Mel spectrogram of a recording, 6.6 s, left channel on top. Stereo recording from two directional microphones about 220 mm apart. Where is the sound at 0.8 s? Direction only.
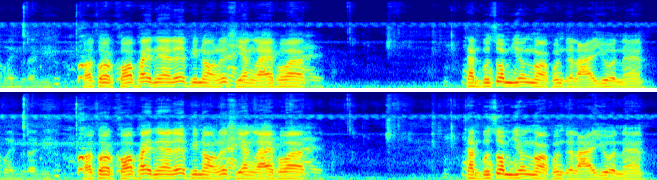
5° left (ahead or behind).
